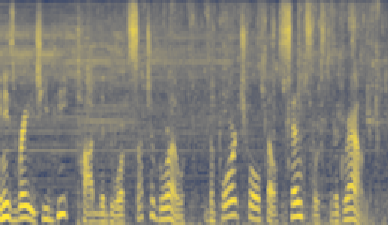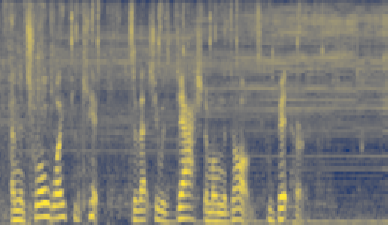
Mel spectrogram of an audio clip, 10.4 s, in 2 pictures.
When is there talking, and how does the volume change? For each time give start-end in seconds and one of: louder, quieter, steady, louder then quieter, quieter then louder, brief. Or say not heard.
0.0-9.3 steady.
